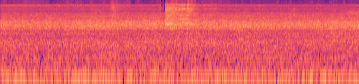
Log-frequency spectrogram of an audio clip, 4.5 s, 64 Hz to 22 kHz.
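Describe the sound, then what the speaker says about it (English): Rail traffic in Train Simulator 2016 on Sherman Hill, a Union Pacific ES44AC run with a stack train passing the other way, heard as a steady low rumble and rolling drone throughout, with a brief brighter hiss midway. "Stack train in the other direction"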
